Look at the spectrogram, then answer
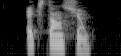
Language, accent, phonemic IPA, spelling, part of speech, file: French, France, /ɛk.stɑ̃.sjɔ̃/, extension, noun, LL-Q150 (fra)-extension.wav
- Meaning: 1. extension 2. semantic widening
